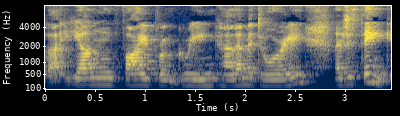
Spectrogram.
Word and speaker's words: Midori: would you say that would you say midairy but i was saying midori um how i'm saying it but it's a japanese name so really the pronunciation will change from around the world and it's a green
